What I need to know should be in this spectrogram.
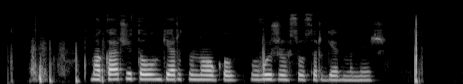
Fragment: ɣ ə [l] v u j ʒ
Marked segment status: correct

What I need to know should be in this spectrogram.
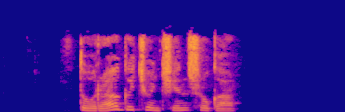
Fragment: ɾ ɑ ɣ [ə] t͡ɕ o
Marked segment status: correct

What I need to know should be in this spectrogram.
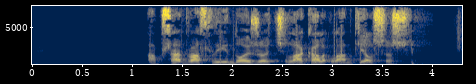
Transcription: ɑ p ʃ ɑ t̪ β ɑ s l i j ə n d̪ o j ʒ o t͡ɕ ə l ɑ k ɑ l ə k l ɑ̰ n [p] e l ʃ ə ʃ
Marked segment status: incorrect: k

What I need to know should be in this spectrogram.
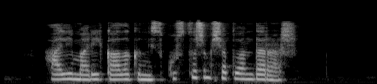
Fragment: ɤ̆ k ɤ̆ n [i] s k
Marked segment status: correct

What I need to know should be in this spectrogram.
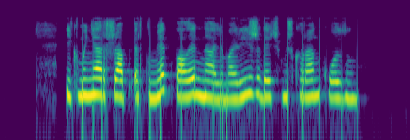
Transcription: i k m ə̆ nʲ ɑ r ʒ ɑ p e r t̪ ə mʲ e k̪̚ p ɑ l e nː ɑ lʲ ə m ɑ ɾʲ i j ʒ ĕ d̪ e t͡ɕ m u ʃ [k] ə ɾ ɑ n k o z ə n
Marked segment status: correct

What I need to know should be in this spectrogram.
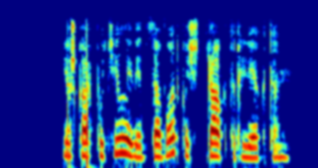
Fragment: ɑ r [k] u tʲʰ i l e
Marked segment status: incorrect: p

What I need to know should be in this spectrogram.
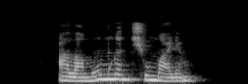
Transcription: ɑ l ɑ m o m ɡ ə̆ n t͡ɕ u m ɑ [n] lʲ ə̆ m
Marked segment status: incorrect: none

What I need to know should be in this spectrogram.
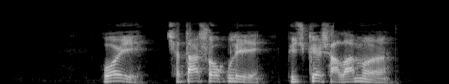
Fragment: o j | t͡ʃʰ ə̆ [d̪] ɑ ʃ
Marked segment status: incorrect: t̪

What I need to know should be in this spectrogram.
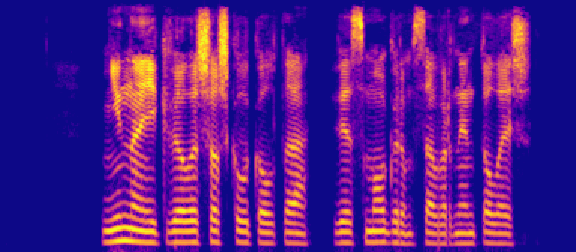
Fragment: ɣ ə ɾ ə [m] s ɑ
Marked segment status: correct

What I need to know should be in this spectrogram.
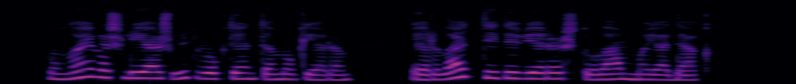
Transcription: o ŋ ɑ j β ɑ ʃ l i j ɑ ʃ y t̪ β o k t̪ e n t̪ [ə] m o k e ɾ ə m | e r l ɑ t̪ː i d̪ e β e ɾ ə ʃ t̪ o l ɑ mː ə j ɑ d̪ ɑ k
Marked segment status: correct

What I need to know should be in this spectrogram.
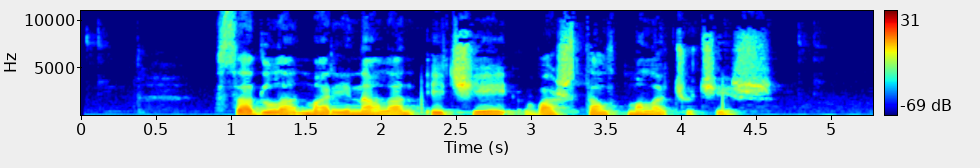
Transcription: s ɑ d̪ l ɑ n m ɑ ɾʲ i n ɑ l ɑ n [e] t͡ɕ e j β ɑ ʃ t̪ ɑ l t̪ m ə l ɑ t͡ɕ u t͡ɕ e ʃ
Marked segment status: correct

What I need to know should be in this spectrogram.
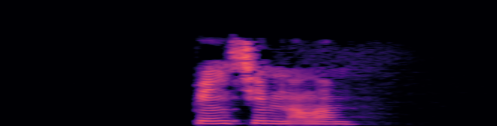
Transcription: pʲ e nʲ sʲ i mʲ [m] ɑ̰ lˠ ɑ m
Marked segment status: incorrect: n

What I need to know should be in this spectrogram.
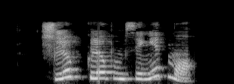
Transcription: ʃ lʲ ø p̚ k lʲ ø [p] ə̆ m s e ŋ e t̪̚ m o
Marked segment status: correct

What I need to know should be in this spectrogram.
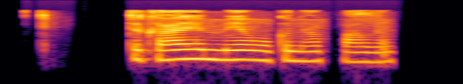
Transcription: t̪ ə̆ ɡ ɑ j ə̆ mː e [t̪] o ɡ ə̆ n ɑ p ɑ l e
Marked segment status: incorrect: none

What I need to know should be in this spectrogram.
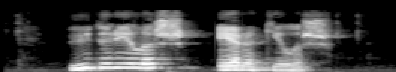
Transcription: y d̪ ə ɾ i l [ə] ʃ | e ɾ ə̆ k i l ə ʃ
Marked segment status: correct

